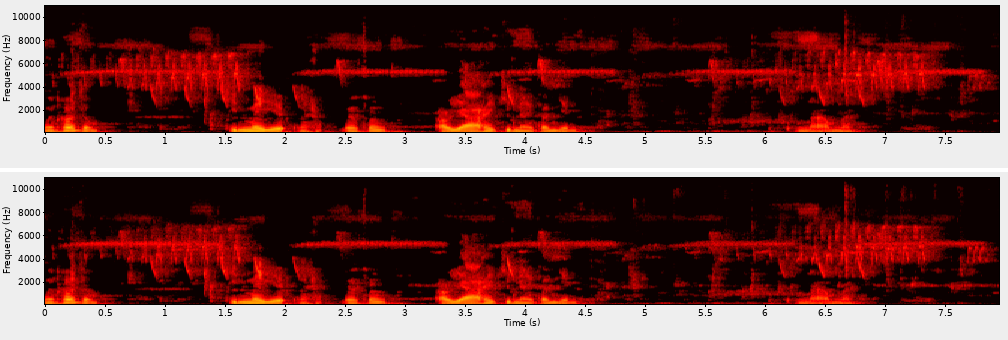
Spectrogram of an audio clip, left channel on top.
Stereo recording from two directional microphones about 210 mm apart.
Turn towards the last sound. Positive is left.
turn(degrees=20)  # may be behind; listen again after turning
